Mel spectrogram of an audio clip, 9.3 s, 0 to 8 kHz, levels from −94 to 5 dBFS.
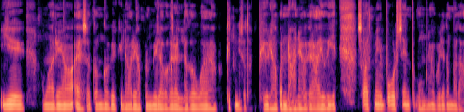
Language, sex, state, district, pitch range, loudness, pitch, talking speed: Hindi, male, Uttar Pradesh, Jyotiba Phule Nagar, 105-110 Hz, -19 LUFS, 105 Hz, 225 wpm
